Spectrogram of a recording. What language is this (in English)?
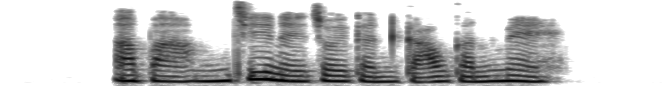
Cantonese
